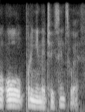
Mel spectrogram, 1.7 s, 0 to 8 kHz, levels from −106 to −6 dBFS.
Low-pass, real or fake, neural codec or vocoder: 7.2 kHz; fake; codec, 16 kHz, 4 kbps, FreqCodec, smaller model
